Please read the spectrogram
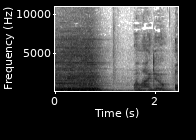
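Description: Movie soundtrack: a sustained low musical drone fades out about a second in, and a brief spoken line follows near the end.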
